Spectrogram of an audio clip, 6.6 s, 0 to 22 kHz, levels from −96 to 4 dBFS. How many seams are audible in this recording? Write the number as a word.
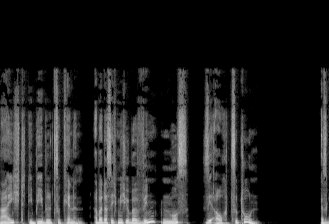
one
